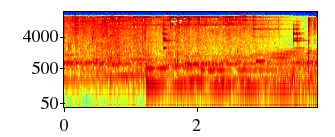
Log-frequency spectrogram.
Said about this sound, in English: The sound he was hearing was from coins forming a pile on the worn carpet in front of the counter.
